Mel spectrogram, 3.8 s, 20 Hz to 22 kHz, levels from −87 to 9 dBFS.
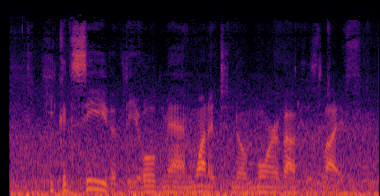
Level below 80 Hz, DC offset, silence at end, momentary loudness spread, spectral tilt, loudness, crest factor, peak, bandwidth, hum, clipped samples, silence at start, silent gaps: -34 dBFS; under 0.1%; 0 s; 6 LU; -5 dB/octave; -29 LUFS; 18 dB; -10 dBFS; 15 kHz; none; under 0.1%; 0.1 s; none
